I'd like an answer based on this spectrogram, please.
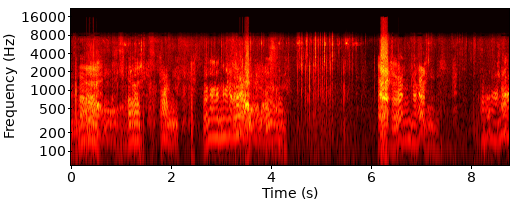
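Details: Playful growling from whippets romping in the first light snow of the season, with a rat terrier along: rough, throaty grumbles in irregular bursts, a quiet stretch, then one loud sharp yip before more growling.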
